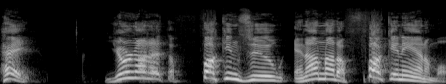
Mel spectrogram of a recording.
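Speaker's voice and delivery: play-acted very high, shrill, furious snapping outburst. Retelling how they snapped at a woman asking about vacation: retelling snapping angrily. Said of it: "I lost it".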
